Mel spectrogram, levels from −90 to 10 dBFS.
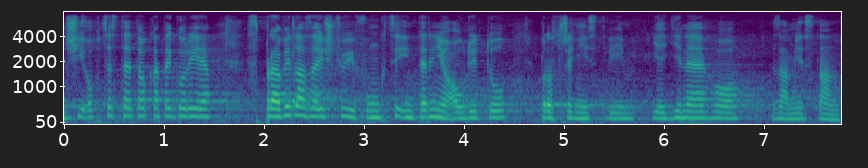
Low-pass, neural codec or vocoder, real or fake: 7.2 kHz; none; real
